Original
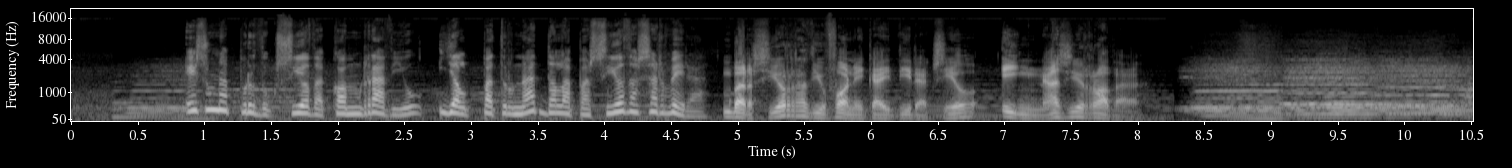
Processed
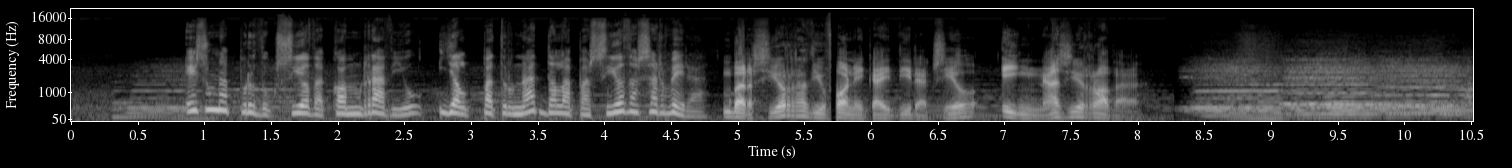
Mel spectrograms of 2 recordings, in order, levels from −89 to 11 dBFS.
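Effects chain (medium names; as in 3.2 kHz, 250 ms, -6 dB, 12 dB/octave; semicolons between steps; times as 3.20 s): 5.69–6.12 s: gate -35 dBFS, range -32 dB; trim -1.5 dB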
